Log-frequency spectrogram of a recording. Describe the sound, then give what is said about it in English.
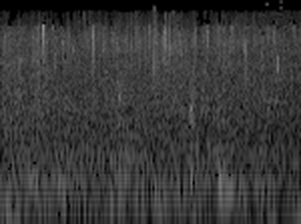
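Steady rain falling, a soft, continuous patter with occasional sharper drop hits. It stays fairly faint and even throughout, with no voices. “She cycled off into the rain.”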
